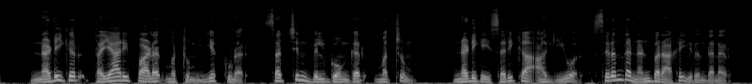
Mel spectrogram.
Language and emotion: Tamil, neutral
